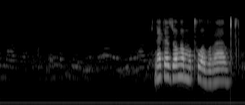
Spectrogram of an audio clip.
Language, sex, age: Venda, female, 34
